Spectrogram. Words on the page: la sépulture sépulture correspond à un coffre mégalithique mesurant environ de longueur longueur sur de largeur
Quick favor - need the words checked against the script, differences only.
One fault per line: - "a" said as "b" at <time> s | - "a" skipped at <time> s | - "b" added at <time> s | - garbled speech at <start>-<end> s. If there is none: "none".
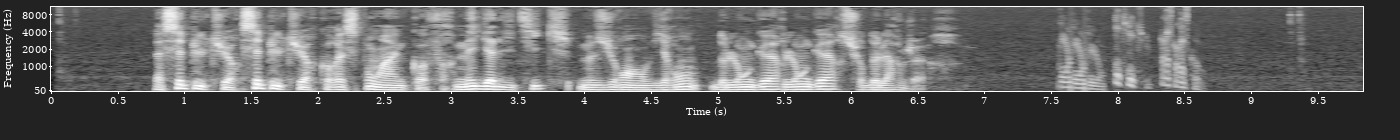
none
